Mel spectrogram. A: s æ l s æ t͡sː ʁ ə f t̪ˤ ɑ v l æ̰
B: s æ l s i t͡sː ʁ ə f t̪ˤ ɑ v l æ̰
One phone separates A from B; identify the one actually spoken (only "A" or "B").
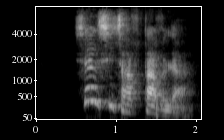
B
